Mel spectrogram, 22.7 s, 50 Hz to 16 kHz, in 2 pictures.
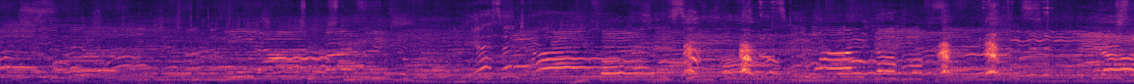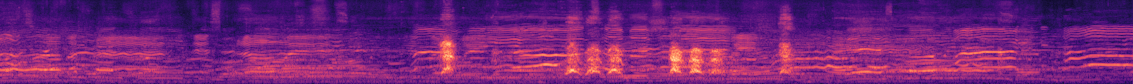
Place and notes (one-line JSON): {"title": "Tempelhofer Feld, Berlin, Deutschland - Tempeltofu excerpt #3", "date": "2012-08-18 15:45:00", "description": "final of the Tempeltofu performance", "latitude": "52.48", "longitude": "13.41", "altitude": "44", "timezone": "Europe/Berlin"}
